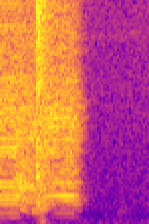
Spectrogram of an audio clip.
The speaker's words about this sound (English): Yeah, the door got unlocked and I was like, was that your astromech? Hang on just a second. I don't know what's going on.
